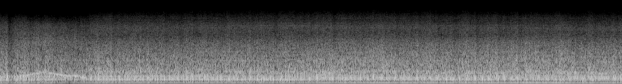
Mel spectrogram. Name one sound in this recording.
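A paramotor engine drones steadily in flight.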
